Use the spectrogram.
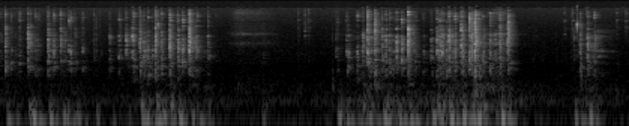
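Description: Someone types an email on a computer keyboard in bursts of quick, close key clicks, separated by a couple of short pauses, with no talking.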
